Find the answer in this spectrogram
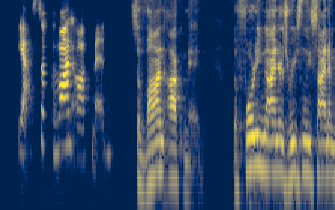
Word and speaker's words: Salvon Ahmed: thanks so much for doing how do you pronounce his name yes Savan Achmed the 49ers recently signed him as an undrafted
